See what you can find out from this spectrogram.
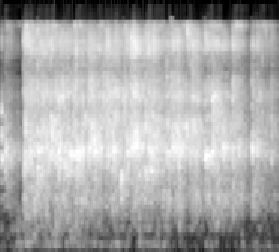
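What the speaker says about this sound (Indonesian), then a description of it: "Tepuk tangan dulu, Nak." Classroom students clap together in a brief burst of steady applause, fairly close and loud, lasting a few seconds before tapering off.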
